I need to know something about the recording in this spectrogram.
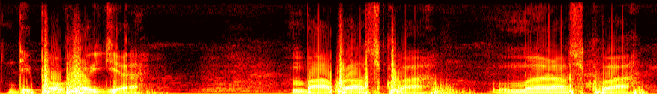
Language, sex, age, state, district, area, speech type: Assamese, male, 30-45, Assam, Majuli, urban, spontaneous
